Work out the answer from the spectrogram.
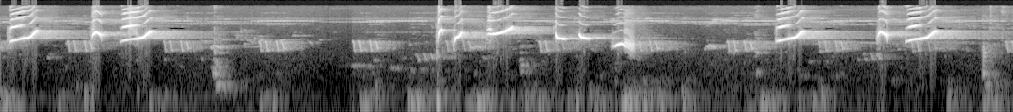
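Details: Forest recording of lesser green leafbird calls meant to draw in wild birds: clusters of sharp, rising whistled notes, several quick upslurs per burst, repeated every second or two, softer trilled chirps in the background.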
